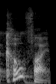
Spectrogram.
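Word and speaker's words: Ko-fi: it yeah we've got a co-fi now coffee coffee it's not like i like coffee coffee i feel like more clear because if you say coffee people are going to think it's spelled coffee you know yeah i got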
